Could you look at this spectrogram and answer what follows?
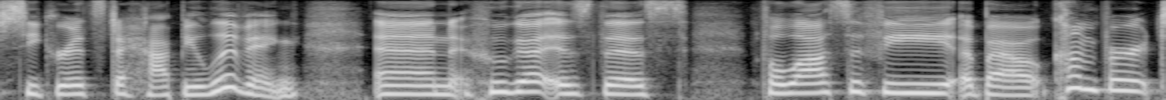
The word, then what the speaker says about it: Hygge: It's spelled H-Y-G-G-E. And it's a Danish word. – Okay. – But yeah, I guess you're supposed to say Hygge. – Okay. Oh, Hygge. I'm supposed to say Hygge? – Well, that's how you say it.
